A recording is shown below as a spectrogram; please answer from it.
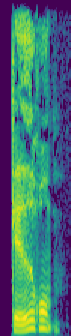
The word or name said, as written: gaderum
